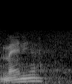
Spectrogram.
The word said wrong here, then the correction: Menahem: Menahem. – Very good.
